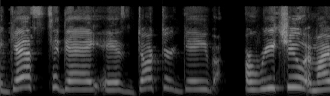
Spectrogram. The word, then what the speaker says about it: Ariciu: Gabe Arichu. Am I pronouncing that right?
